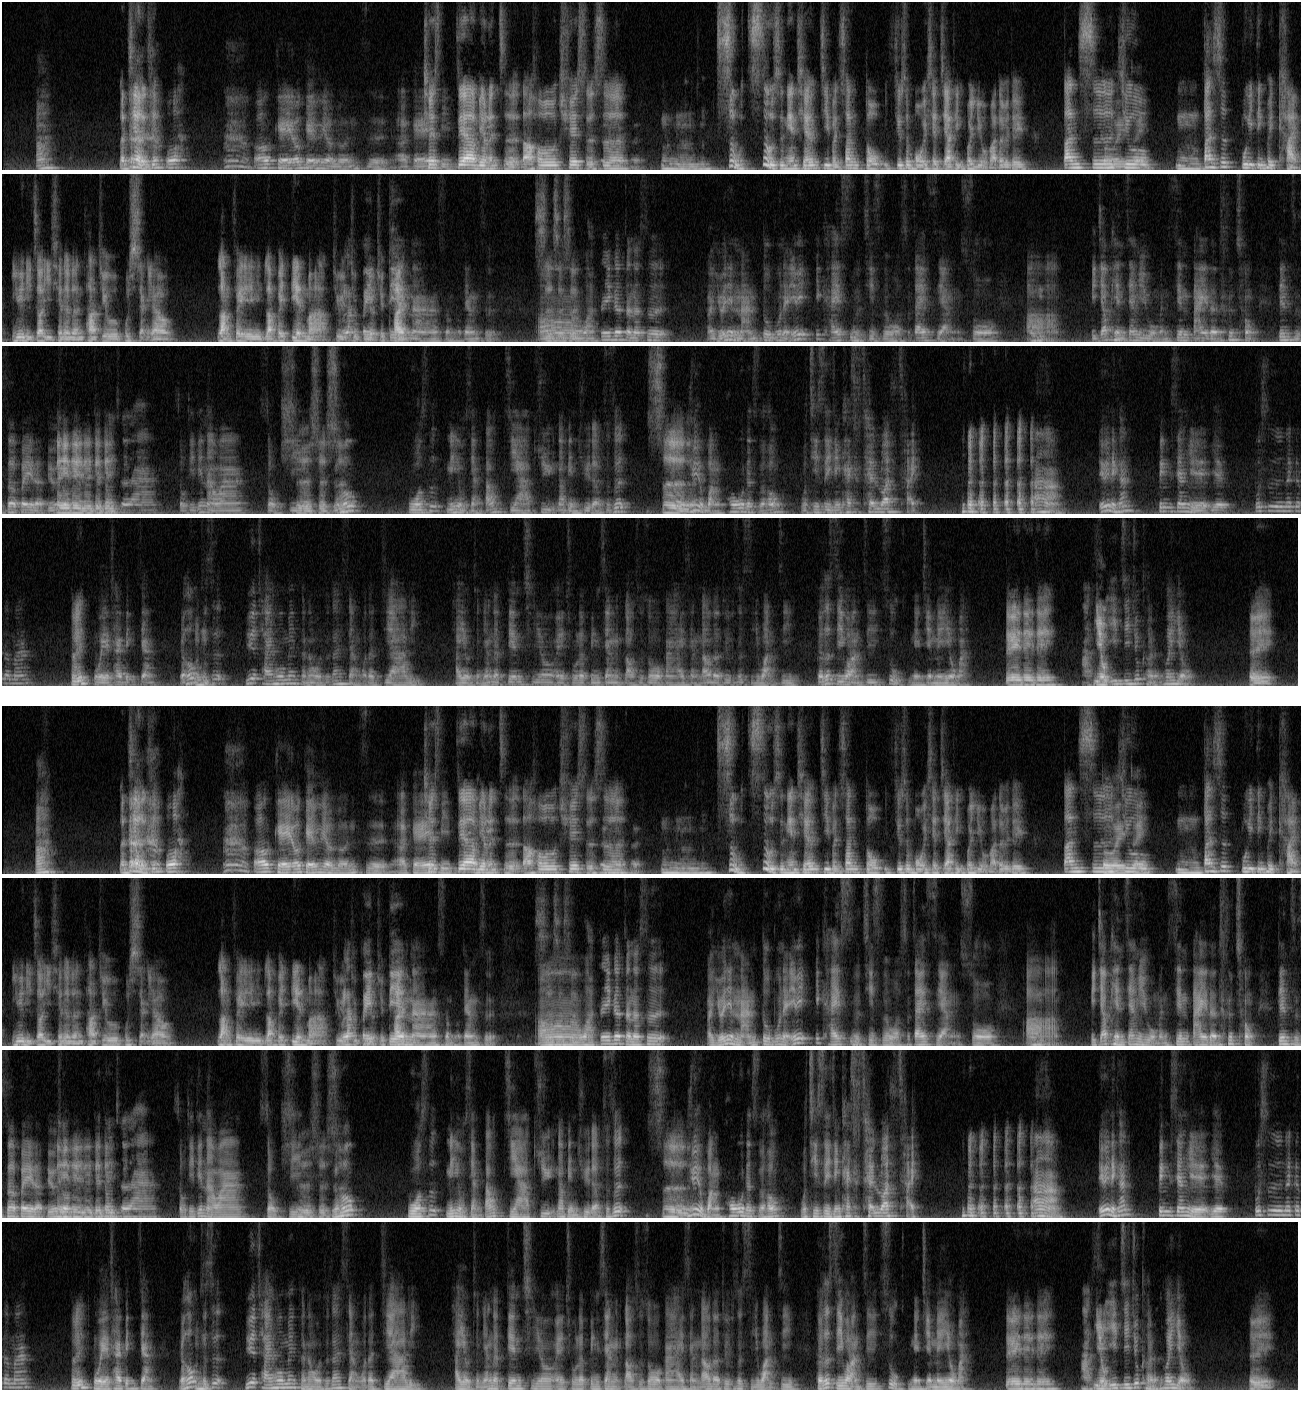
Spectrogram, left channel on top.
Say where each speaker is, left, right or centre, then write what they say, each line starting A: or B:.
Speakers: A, on the right; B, on the right.
A: 啊，
B: 冷静啊，冷静啊。
A: <laughs> 我 <laughs> OK OK，没有轮子，OK
B: 确实这样没有人指，
A: 比 OK，
B: 然后确实是，
A: 是是是，
B: 嗯，四五四五十年前基本上都就是某一些家庭会有嘛，对不对？但是就嗯，
A: 对对。
B: 但是不一定会开，因为你知道以前的人他就不想要浪费浪费电嘛，就就没有去开。
A: 不浪费电啊，什么这样子。
B: 是是是，
A: 哦，哇，这一个真的是，啊，有一点难度不呢？因为一开始其实我是在想说，
B: 嗯
A: 啊、
B: 嗯哼
A: 比较偏向于我们现代的这种 <laughs> 电子设备的，比如说电动车啊、
B: 对对对对对，
A: 手提电脑啊、手机。
B: 是是是
A: 然后我是没有想到家具那边去的，只是
B: 是，
A: 越往后的时候，我其实已经开始在 <laughs> 乱猜
B: <laughs>
A: 啊，因为你看冰箱也也不是那个的吗？
B: 对，
A: 我也拆冰箱，然后只是越拆后面，
B: 嗯，
A: 可能我就在想我的家里还有怎样的电器咯。诶，除了冰箱，老实说，我刚才还想到的就是洗碗机，可是洗碗机四五十年前没有嘛，
B: <laughs> 对对对，
A: 啊，
B: 有。
A: 洗衣机就可能会有
B: 对，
